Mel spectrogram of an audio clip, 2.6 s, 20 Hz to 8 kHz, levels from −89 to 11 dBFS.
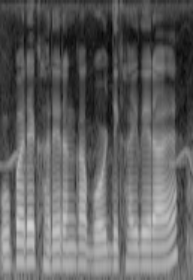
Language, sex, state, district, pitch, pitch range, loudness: Hindi, male, Uttar Pradesh, Lucknow, 140 Hz, 135-140 Hz, -17 LUFS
